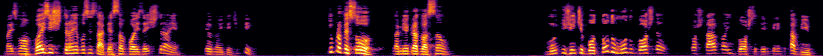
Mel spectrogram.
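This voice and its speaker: A man preaches to his congregation in a fairly high voice. He rises to loud, ringing calls and drops to low, quiet asides. He acts out the voices of the people he quotes. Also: expressive, brisk. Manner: preaching with big swings in loudness, acting out quoted voices. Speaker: pastor. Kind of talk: sermon. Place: church service.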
